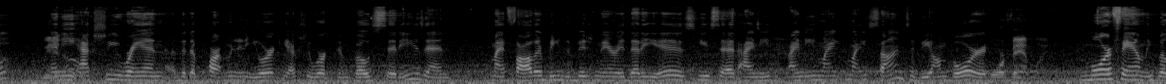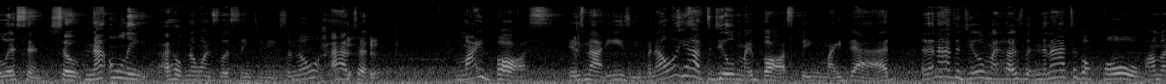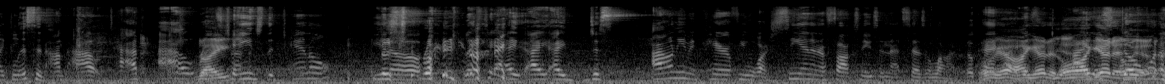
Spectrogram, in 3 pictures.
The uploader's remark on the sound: During this interview recorded at the 2021 PCA Las Vegas Show.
